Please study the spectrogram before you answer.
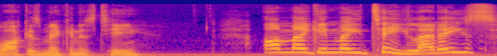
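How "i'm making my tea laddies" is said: put-on insulting, very high, slow, drawn-out British accent. Voicing Thwok as he makes his tea, in a mock British accent. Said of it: "Was that an insulting British voice?".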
